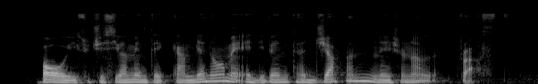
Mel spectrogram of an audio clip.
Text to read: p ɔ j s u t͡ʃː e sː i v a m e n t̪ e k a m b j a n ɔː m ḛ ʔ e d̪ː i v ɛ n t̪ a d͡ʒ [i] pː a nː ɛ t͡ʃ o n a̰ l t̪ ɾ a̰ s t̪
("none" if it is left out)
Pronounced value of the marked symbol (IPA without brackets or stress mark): a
